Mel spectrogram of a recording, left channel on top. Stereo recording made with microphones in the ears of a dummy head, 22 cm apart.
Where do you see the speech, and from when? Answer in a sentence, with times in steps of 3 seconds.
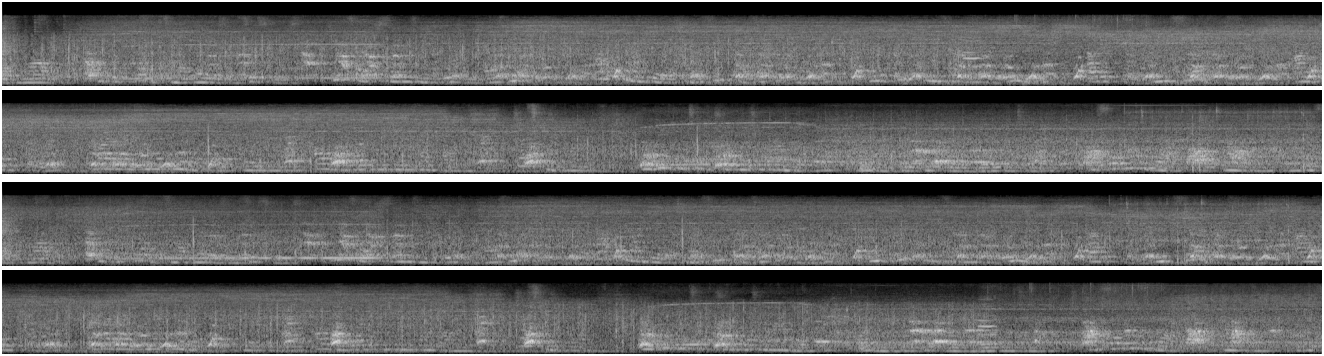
You can hear the speech on the left from 0 s, in the centre from 6 s and on the left from 9 s.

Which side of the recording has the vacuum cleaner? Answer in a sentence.
You can hear the vacuum cleaner on the left.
